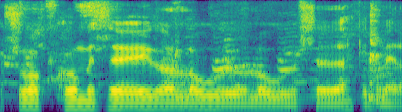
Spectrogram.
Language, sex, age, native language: Icelandic, male, 13, Icelandic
